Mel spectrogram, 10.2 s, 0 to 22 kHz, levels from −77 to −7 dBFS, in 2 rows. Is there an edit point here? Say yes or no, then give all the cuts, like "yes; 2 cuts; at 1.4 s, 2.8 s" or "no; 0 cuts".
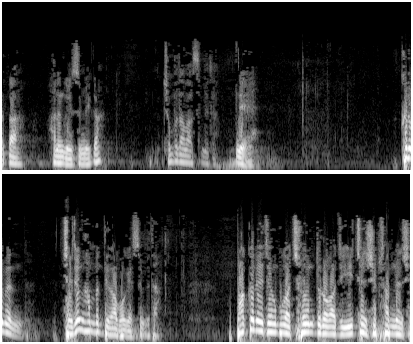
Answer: yes; 1 cut; at 6.4 s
